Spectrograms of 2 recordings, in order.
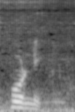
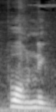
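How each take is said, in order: First: The name is said with an English pronunciation. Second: The name is said with a French pronunciation. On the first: "যদি আমি ইংলিশ উচ্চারণ করি" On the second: "ফ্রান্সের ভাষা যদি উচ্চারণ করা হয়"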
